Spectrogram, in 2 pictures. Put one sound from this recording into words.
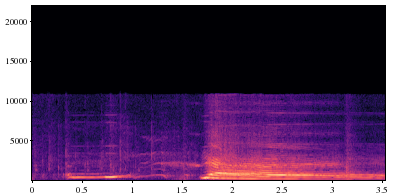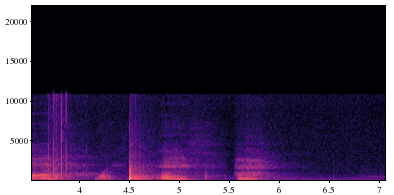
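A boy laughs close by.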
